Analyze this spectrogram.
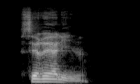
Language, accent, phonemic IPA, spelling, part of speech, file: French, France, /se.ʁe.a.lin/, céréaline, noun, LL-Q150 (fra)-céréaline.wav
- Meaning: cerealin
